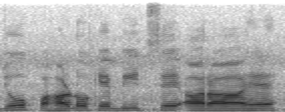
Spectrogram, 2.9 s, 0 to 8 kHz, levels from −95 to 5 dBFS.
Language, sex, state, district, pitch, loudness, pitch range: Hindi, male, Uttar Pradesh, Shamli, 140 Hz, -15 LUFS, 130-150 Hz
